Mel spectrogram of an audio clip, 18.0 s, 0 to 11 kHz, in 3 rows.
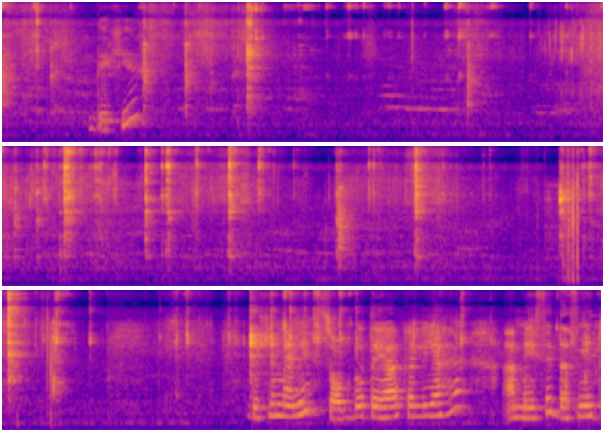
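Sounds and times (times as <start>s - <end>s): dough kneading rustle: 0.0s - 12.5s
bangles clinking against steel bowl: 0.0s - 15.8s, 16.4s - 18.0s.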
